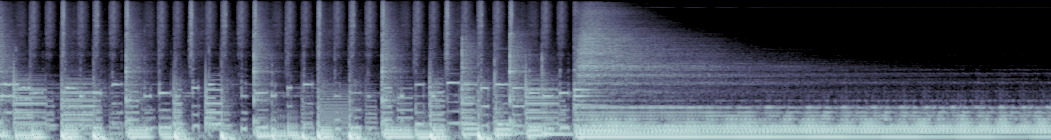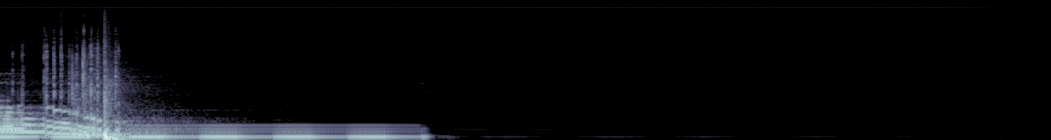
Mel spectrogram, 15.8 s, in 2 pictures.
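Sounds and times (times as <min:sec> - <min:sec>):
Organelle synthesizer: 0:00.0 - 0:09.3.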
